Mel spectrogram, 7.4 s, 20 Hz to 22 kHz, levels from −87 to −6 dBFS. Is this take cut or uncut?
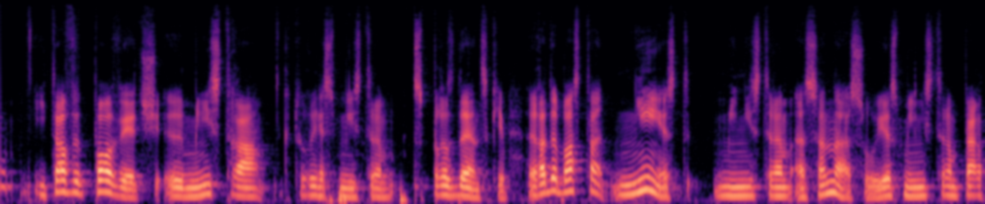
cut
